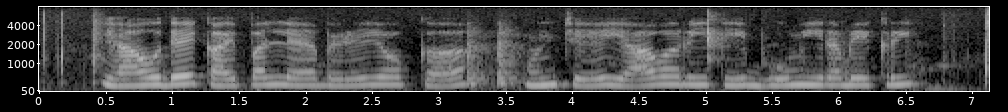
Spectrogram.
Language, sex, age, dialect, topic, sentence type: Kannada, female, 18-24, Northeastern, agriculture, question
